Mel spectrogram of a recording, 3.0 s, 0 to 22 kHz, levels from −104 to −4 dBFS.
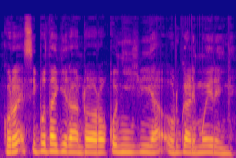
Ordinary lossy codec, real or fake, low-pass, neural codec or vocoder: none; fake; 14.4 kHz; vocoder, 44.1 kHz, 128 mel bands every 512 samples, BigVGAN v2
